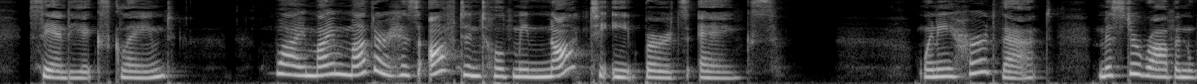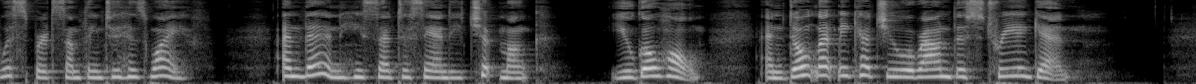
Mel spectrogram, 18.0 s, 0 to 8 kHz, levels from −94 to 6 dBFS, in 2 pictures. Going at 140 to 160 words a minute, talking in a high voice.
Yes: average, 150 wpm; very high, 260 Hz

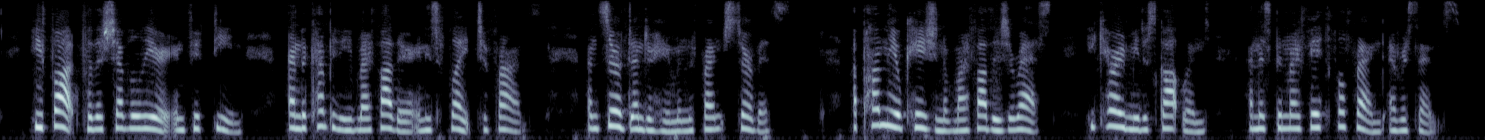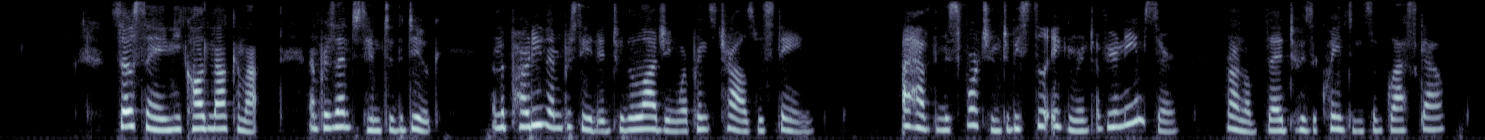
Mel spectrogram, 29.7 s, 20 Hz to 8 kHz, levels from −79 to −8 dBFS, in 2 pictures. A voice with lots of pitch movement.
No: average, 3.5 semitones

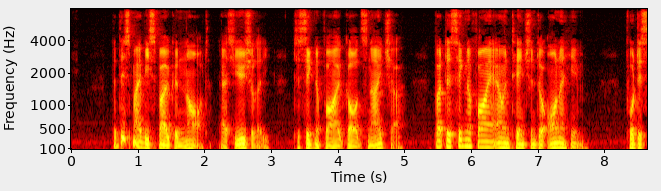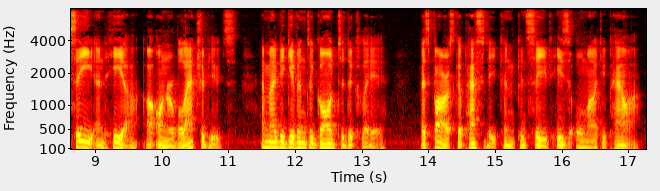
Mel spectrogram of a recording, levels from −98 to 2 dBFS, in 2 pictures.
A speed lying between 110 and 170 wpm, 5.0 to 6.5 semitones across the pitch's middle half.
Yes: average, 160 wpm; average, 5.3 semitones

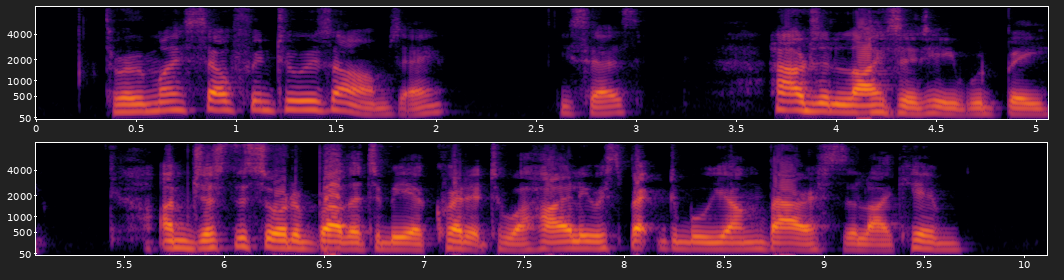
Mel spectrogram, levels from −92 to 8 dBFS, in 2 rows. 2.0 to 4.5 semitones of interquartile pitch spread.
Yes: average, 4.0 semitones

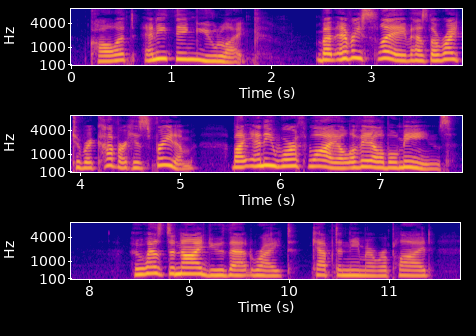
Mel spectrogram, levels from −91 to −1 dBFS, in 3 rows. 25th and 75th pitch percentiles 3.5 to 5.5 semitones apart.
Yes: average, 4.7 semitones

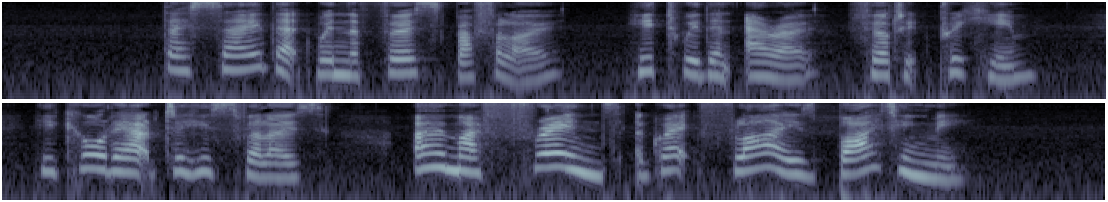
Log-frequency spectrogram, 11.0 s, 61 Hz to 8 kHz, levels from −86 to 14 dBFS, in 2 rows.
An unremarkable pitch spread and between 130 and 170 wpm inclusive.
Yes: average, 5.0 semitones; average, 165 wpm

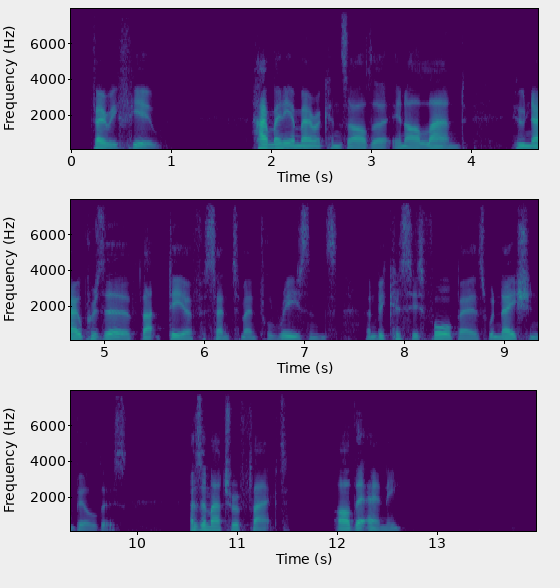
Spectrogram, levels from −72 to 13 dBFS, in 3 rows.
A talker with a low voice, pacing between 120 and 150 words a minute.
Yes: low, 125 Hz; average, 140 wpm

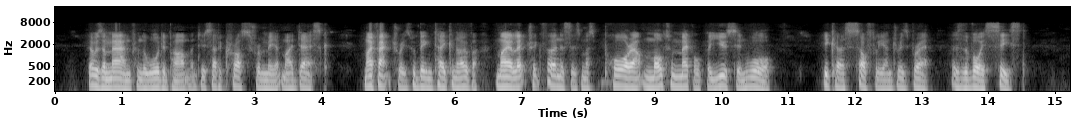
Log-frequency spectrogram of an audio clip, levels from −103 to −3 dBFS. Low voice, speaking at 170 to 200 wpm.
Yes: low, 115 Hz; average, 175 wpm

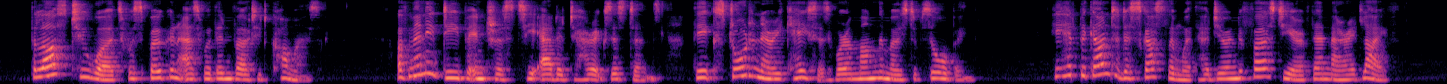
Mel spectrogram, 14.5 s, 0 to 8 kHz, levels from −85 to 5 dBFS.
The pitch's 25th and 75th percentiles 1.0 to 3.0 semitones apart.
No: average, 5.2 semitones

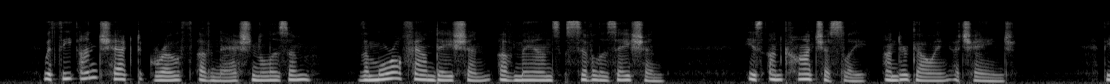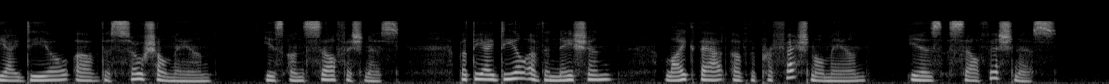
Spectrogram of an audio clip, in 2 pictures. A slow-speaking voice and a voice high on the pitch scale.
Yes: slow, 105 wpm; high, 200 Hz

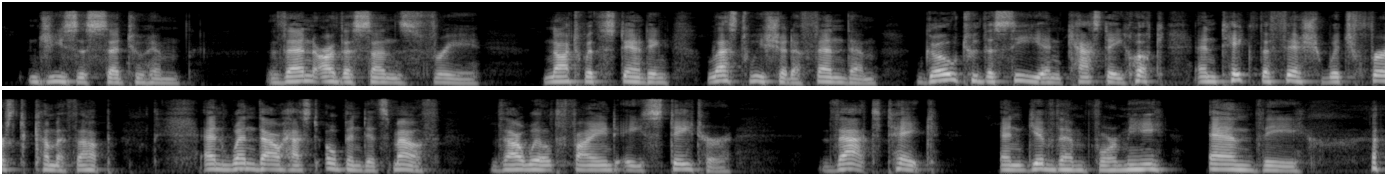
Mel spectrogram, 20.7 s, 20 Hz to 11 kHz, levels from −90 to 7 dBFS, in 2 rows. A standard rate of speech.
Yes: average, 160 wpm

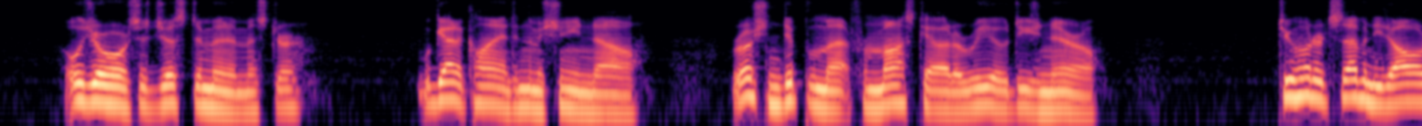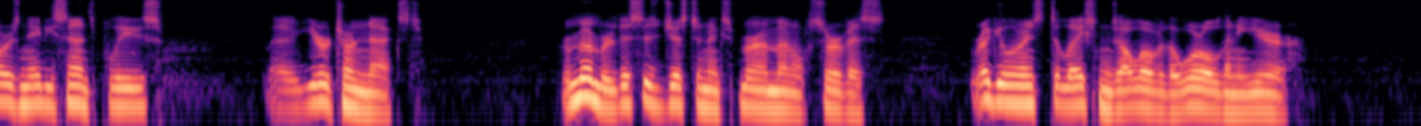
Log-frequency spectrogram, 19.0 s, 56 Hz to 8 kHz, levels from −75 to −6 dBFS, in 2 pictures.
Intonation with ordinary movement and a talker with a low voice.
Yes: average, 3.8 semitones; low, 125 Hz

